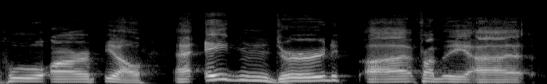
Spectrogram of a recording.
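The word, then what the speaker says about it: Durde: are, you know, Aiden Dur uh from the uh which rhymes with turd.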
